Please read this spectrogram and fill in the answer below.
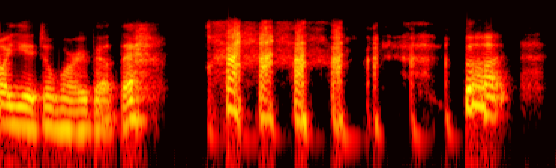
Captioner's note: laughs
